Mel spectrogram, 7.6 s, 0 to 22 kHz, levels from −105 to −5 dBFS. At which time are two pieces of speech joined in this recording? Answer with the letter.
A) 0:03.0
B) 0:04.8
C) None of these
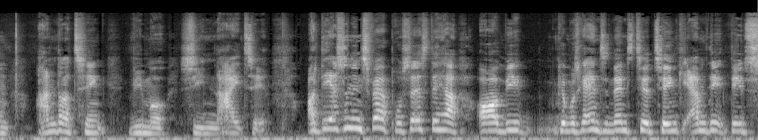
B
